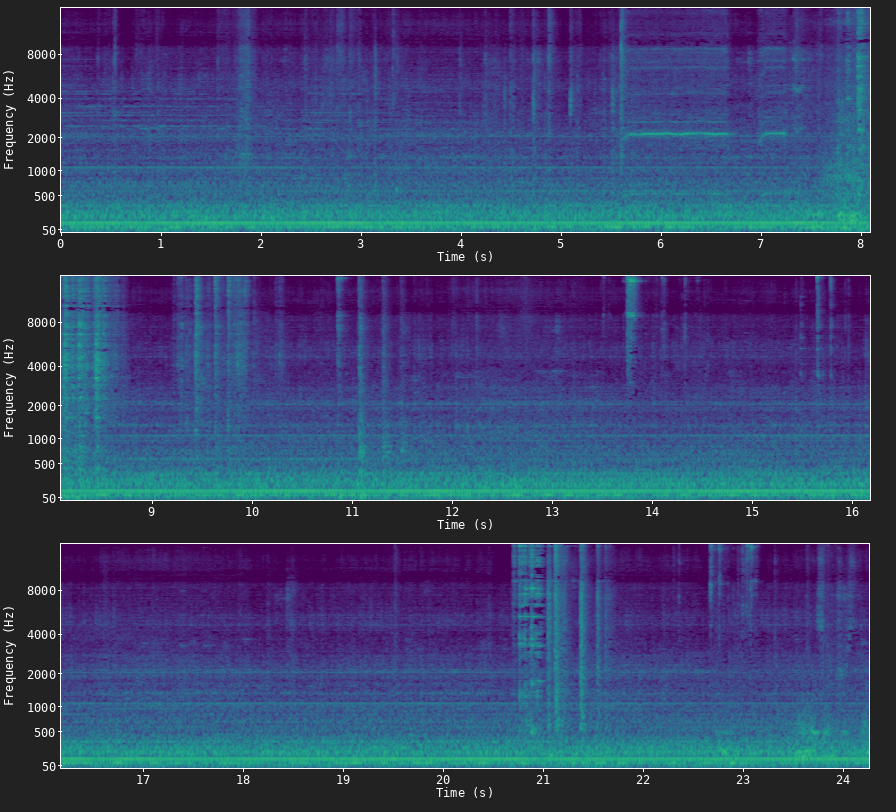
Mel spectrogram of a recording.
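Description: Quarters clinking in a coin pusher arcade machine, in two short clusters of metallic clicks about eight seconds in and again near the end, over a steady low hum.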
